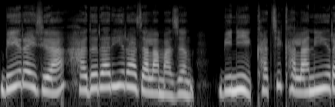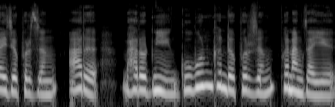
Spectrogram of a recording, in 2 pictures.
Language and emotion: Bodo, neutral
